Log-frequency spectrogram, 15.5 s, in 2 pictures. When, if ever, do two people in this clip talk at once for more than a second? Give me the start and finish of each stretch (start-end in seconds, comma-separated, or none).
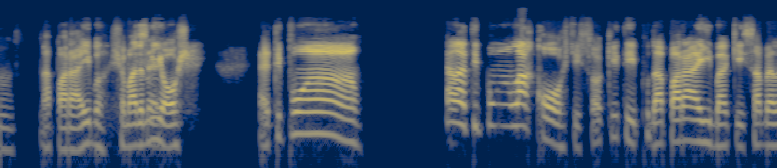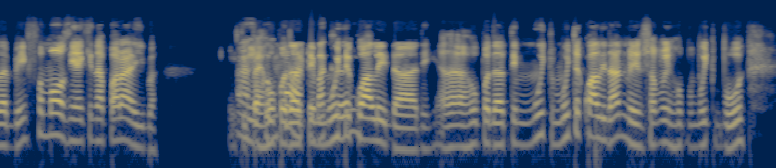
10.1-11.4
